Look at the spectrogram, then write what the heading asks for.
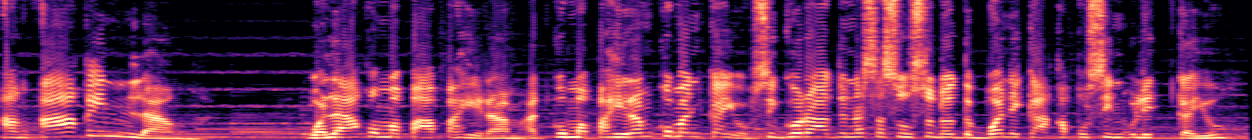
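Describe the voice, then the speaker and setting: An actress playing an exasperated older sister in a Filipino radio drama, blunt and scolding with a caring streak. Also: female voice, sits high, animated, fast. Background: music bed.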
